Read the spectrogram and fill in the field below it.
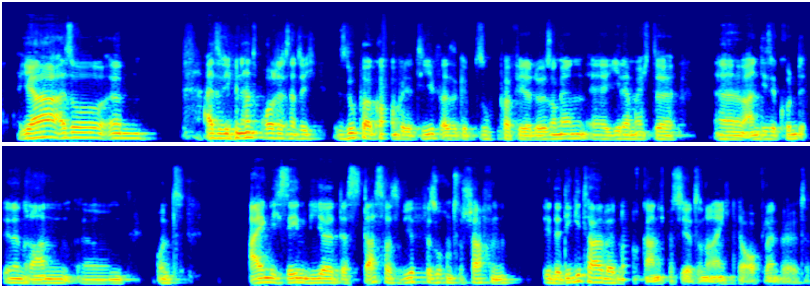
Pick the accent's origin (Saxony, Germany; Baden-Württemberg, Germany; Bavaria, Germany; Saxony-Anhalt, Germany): Bavaria, Germany; Erlangen; also born or lived in Munich; now in Berlin, Germany; ich komme aus Erlangen, ähm, das ist in Bayern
